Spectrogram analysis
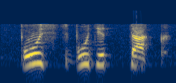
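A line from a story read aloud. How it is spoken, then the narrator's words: Resolute voice. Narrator (Russian): решительным голосом произнес претендент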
